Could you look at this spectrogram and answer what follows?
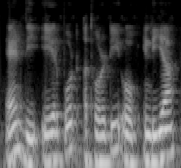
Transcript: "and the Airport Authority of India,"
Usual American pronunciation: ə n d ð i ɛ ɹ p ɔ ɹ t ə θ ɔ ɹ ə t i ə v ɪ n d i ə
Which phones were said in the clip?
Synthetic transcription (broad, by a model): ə n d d i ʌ ɹ p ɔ ɹ t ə t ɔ ɹ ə t i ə p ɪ n d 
